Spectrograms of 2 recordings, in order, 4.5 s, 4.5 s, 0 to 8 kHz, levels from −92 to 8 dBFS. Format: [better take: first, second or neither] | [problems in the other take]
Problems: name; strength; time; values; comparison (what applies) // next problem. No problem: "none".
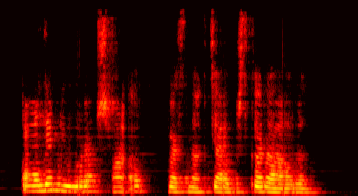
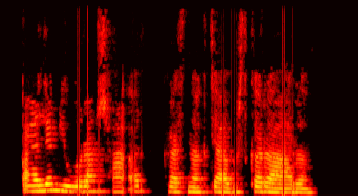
second | noise reduction (neural mask model DeepFilterNet 3)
